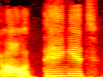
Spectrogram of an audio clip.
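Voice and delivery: mock disappointed. Voicing villain's disappointment.

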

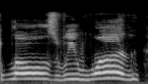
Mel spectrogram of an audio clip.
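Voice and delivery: high-pitched victory crow; hammed-up villain celebration; mock gloating. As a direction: crow over the win, playfully. Villain celebrates winning, acted.

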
